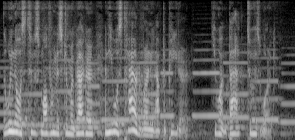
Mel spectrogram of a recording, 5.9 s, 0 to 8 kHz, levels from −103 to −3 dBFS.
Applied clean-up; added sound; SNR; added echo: none; Wind instrument, woodwind instrument; 13 dB; reverberation time 2.4 s.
